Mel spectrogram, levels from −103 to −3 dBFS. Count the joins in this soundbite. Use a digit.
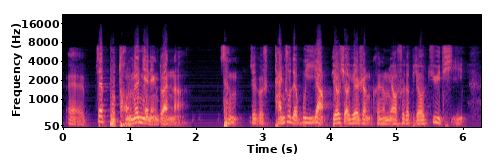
0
